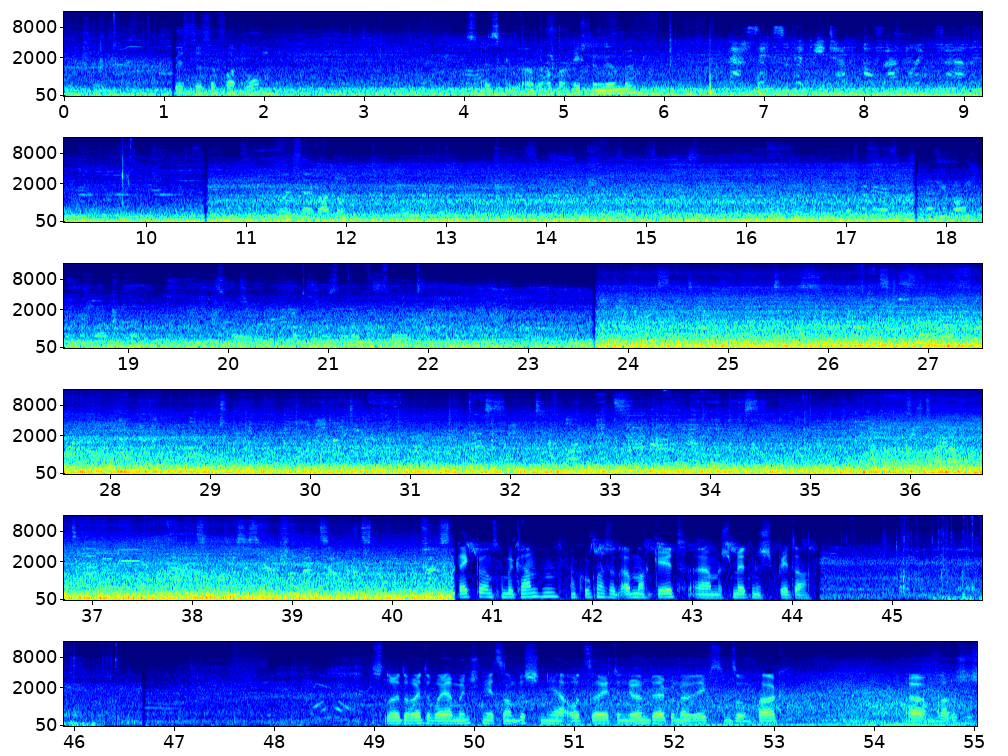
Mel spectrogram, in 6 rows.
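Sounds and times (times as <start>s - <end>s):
car road and engine noise: 0.0s - 40.8s, 44.0s - 55.0s.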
